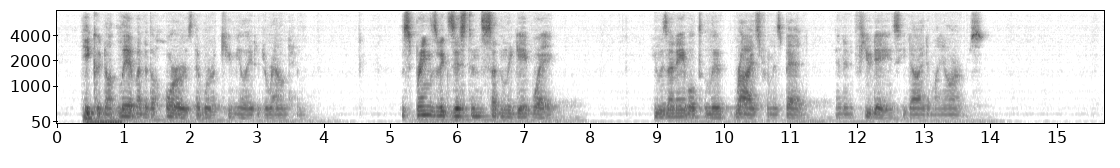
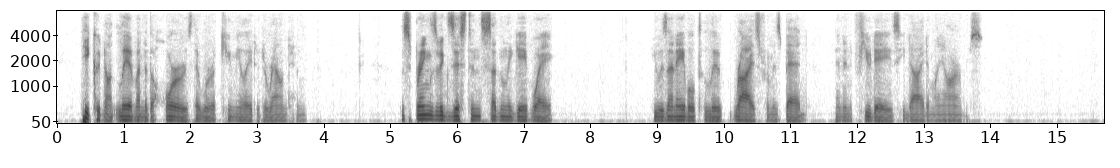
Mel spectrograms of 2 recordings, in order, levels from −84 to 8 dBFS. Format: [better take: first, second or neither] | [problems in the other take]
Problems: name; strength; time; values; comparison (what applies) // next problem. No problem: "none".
second | room echo; dies away in 0.3 s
